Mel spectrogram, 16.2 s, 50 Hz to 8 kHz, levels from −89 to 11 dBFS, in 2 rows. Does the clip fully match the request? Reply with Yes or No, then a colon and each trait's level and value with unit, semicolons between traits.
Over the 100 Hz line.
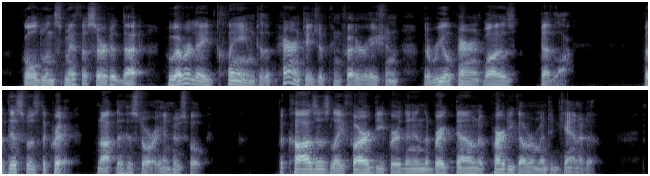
No: very low, 90 Hz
